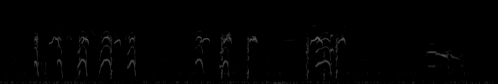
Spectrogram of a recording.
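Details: Osprey at a nest in Charlo, Montana, on 27 June 2018 around midday, where a pair was nesting: bursts of short, high, piercing whistled chirps, three or four in quick succession, repeated in clusters; a faint lower note trails at the end.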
